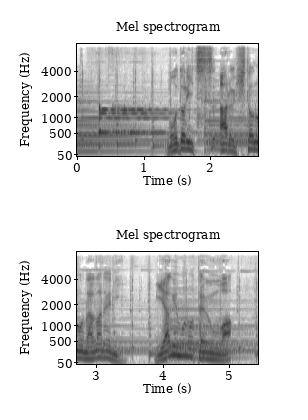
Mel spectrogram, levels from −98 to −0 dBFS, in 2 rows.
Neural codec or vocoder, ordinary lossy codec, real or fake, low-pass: none; none; real; 7.2 kHz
